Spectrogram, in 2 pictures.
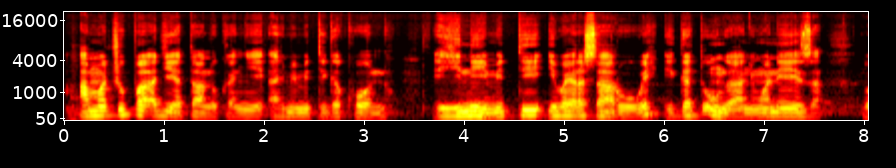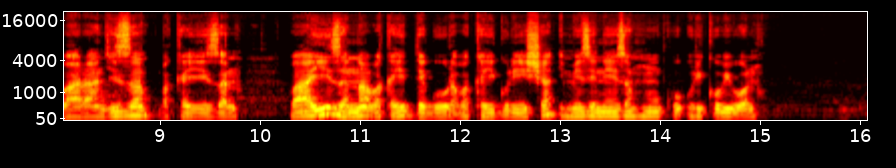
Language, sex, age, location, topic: Kinyarwanda, male, 25-35, Huye, health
